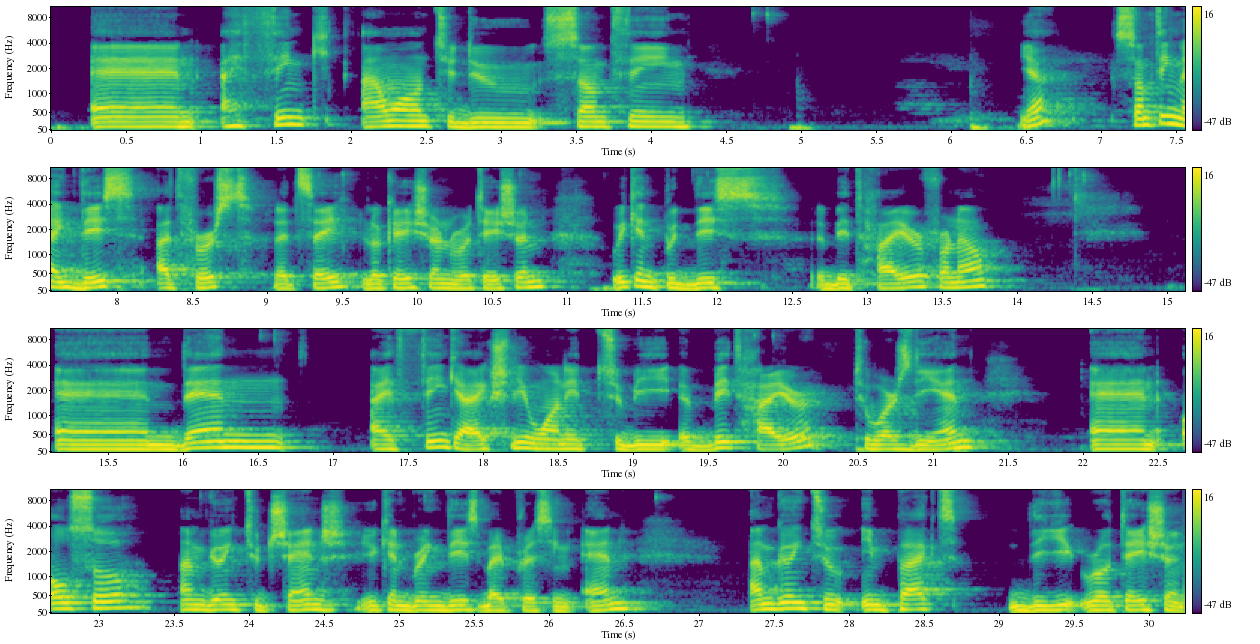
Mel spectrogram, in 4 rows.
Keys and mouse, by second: 0.0 z, 4.7 click, 5.1-6.7 middle drag, 6.4 g, 7.2 click, 8.4 i, 11.1 g, 11.3 z, 14.3 click, 16.5 click, 17.9 g, 18.1 z, 19.8 click, 20.5-22.2 drag, 22.3 n, 23.7-25.0 drag, 26.8-30.2 drag.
